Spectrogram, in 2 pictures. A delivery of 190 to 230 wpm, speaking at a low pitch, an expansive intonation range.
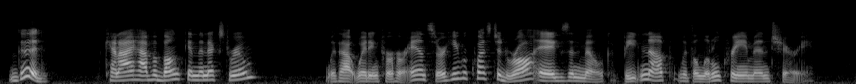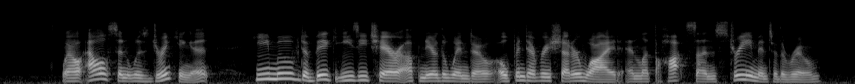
No: average, 200 wpm; medium, 165 Hz; wide, 7.2 semitones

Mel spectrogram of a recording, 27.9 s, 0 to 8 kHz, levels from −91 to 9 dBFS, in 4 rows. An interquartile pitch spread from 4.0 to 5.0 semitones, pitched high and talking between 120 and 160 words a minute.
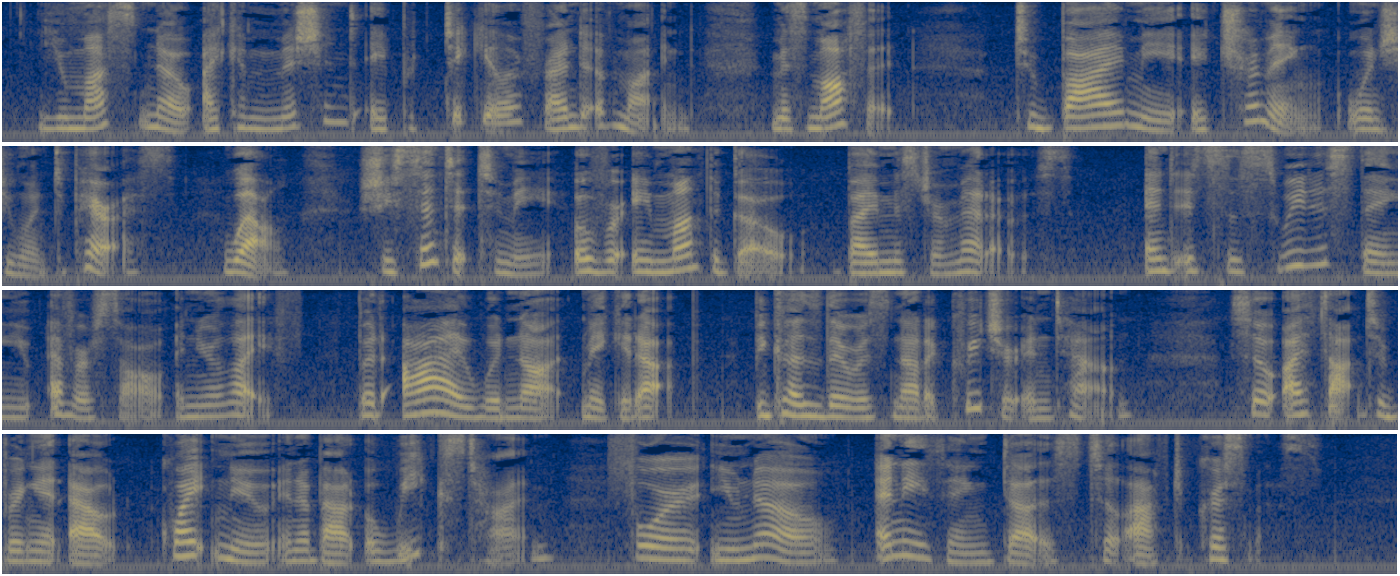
No: average, 4.3 semitones; high, 200 Hz; average, 180 wpm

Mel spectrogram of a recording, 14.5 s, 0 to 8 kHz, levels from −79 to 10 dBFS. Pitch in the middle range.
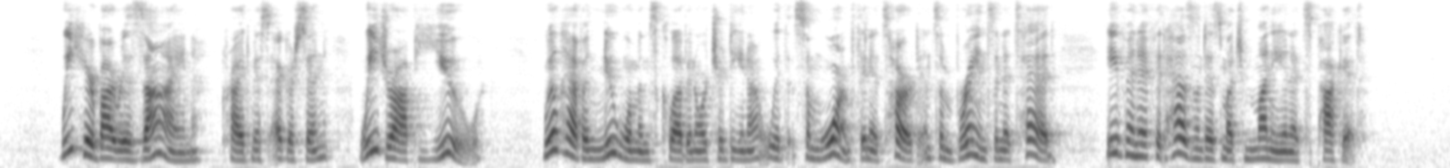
Yes: medium, 170 Hz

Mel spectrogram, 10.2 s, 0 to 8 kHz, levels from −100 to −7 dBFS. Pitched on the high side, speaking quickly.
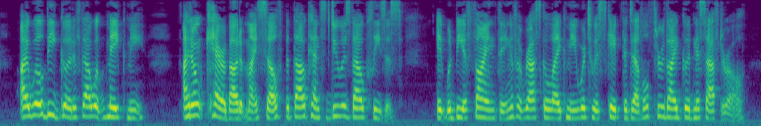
Yes: high, 215 Hz; fast, 255 wpm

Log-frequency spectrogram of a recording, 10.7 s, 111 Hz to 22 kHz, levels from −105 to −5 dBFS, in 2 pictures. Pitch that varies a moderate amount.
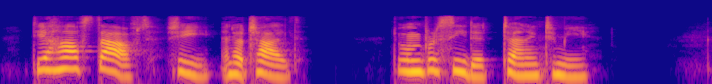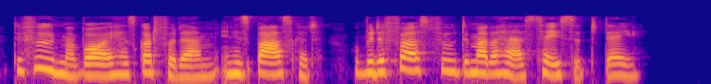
Yes: average, 4.4 semitones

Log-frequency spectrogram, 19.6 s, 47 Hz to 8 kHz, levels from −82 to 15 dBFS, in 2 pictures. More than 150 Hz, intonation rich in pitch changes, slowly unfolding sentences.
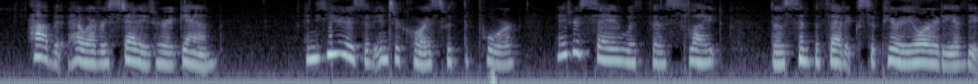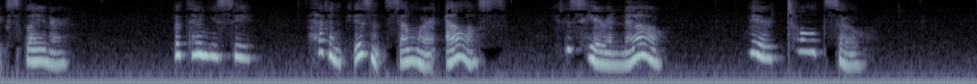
Yes: high, 190 Hz; wide, 6.0 semitones; slow, 125 wpm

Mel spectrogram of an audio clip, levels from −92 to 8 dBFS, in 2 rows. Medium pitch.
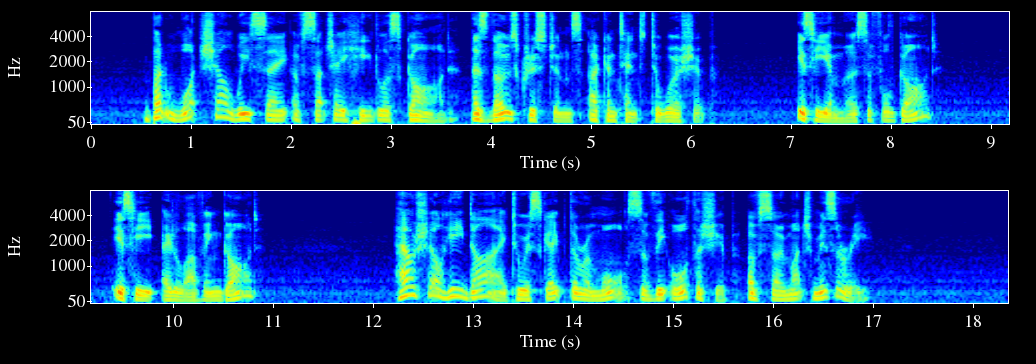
No: low, 120 Hz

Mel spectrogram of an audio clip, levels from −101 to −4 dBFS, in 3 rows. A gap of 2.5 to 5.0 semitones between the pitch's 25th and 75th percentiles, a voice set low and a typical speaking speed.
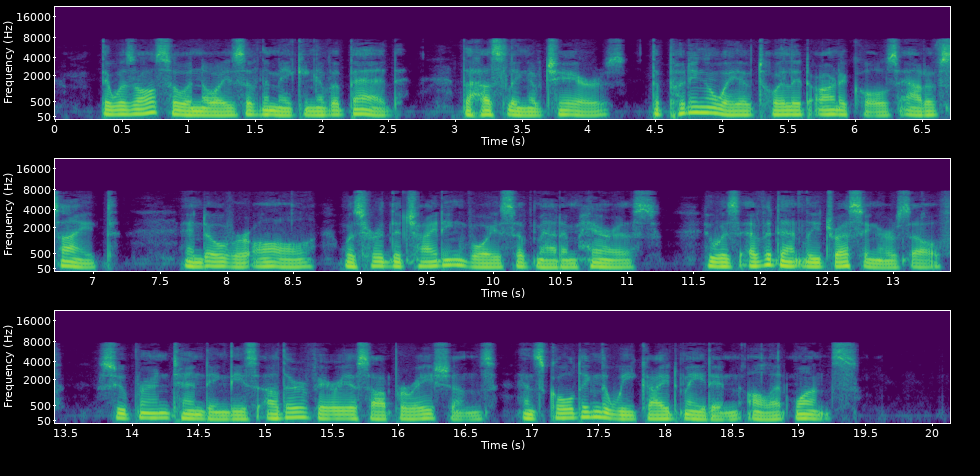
Yes: average, 3.1 semitones; low, 110 Hz; average, 160 wpm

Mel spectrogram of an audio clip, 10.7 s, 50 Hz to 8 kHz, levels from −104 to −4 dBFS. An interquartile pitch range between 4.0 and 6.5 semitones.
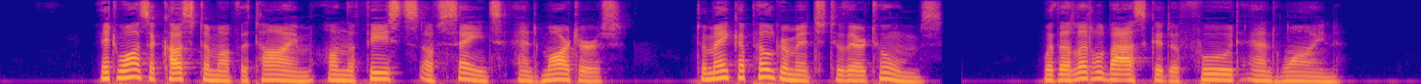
Yes: average, 4.6 semitones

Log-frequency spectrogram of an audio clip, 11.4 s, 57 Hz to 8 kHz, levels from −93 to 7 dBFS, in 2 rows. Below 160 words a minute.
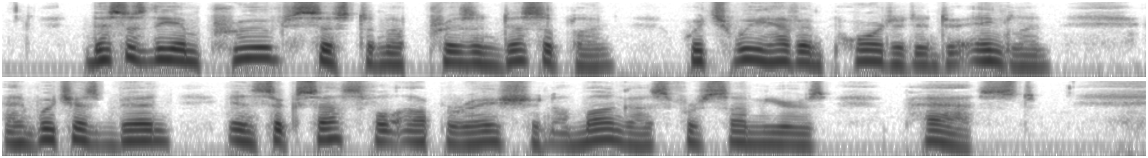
Yes: average, 140 wpm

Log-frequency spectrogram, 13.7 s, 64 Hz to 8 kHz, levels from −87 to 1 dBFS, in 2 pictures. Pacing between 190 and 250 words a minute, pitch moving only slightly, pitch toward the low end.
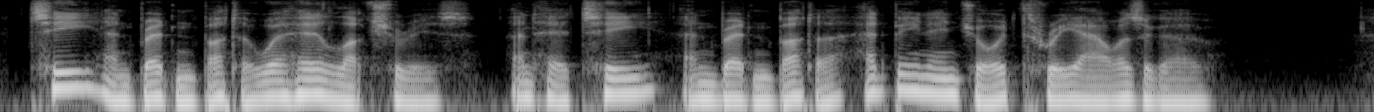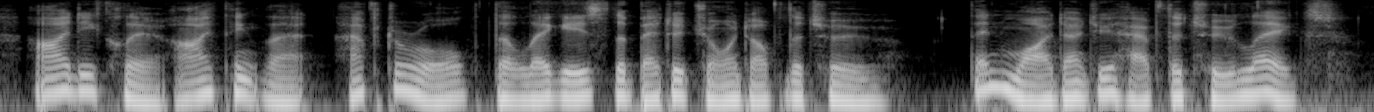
No: average, 195 wpm; average, 4.9 semitones; low, 110 Hz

